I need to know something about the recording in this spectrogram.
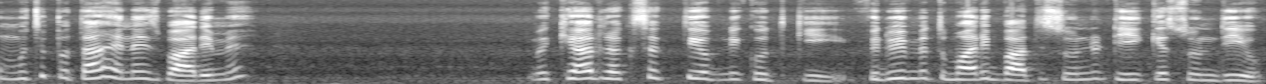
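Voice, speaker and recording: A woman's voice: mid-range voice, a little hiss or hum, close to an everyday voice. A woman voicing an irritable pregnant woman doctor who scolds insistently and repeats herself in an amateur audio story.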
